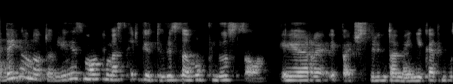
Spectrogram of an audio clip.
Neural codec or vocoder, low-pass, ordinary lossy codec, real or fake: none; 7.2 kHz; MP3, 64 kbps; real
